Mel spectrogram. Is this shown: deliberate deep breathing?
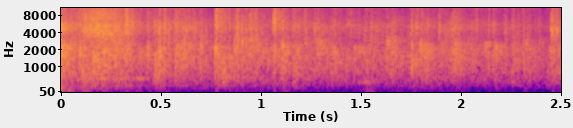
no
